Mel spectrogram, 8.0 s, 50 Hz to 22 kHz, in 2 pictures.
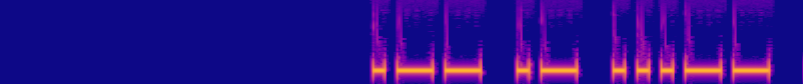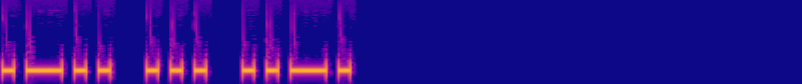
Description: Morse code, heard as a keyed tone, about 20 wpm, 700 Hz. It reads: WA3LSF
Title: USA Call Signs - 6 Characters - Repeated 2x - 20wpm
